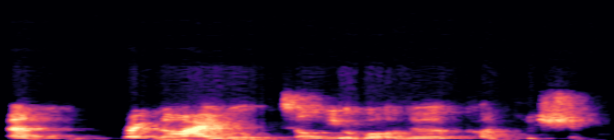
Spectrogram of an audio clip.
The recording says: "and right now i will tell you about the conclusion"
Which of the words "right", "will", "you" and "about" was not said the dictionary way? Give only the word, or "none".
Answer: will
